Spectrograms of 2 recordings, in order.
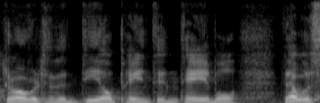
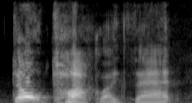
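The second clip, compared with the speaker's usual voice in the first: mildly voiced pleading; 8 semitones higher, 7 dB louder than usual. Painter pleading.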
